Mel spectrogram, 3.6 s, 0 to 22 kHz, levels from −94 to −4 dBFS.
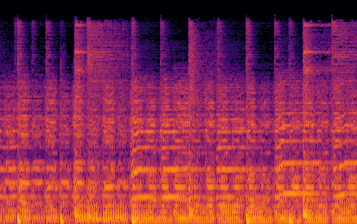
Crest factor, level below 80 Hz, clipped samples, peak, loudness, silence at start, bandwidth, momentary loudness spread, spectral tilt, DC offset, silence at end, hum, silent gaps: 18 dB; -32 dBFS; under 0.1%; -6 dBFS; -25 LUFS; 0 s; 16 kHz; 3 LU; -5 dB/octave; under 0.1%; 0 s; none; none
